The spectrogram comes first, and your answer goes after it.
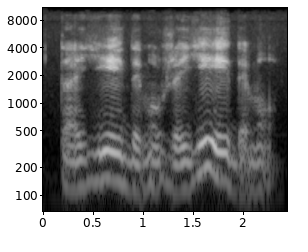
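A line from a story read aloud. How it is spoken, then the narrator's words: Calm, unperturbed reassurance. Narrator (Ukrainian): Усе тим самим незворушним голосом заспокоїв його Харлампій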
